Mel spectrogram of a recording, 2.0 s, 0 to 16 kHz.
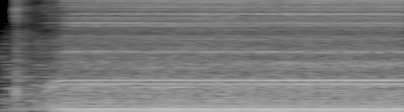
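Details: Omron NE-C28P compressor nebulizer switched on with mouthpiece attached: a small motor starts and settles into a steady, loud buzzing hum while mist flows; compressor nebulizer running normally.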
